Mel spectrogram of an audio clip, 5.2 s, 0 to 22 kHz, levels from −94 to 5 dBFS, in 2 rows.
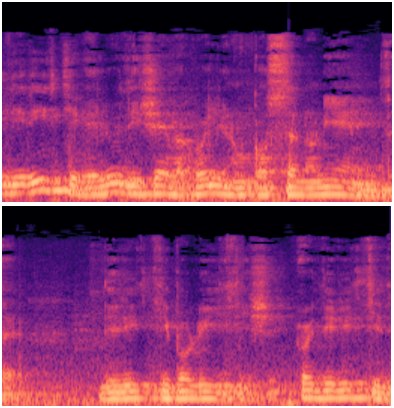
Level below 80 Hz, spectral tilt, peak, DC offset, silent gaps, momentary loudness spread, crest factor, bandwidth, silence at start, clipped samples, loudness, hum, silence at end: -30 dBFS; -6.5 dB/octave; 0 dBFS; under 0.1%; none; 7 LU; 12 dB; 13 kHz; 0 s; under 0.1%; -13 LUFS; none; 0 s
